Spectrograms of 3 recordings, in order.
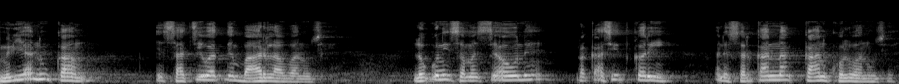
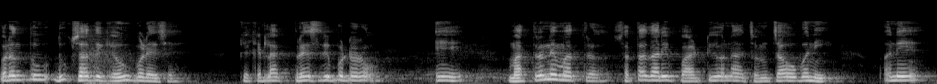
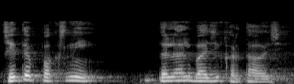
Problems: none marked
